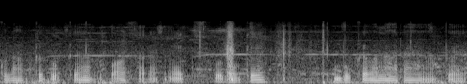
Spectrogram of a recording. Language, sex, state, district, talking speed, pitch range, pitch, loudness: Hindi, male, Chhattisgarh, Raipur, 190 wpm, 95-110 Hz, 95 Hz, -20 LUFS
